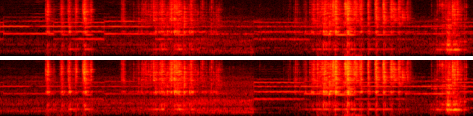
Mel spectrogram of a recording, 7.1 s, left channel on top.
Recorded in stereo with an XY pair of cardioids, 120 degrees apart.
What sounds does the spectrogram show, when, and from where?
0.7 s a rattle: 30° right, 0.7 m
